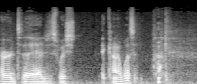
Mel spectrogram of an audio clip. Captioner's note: chuckling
